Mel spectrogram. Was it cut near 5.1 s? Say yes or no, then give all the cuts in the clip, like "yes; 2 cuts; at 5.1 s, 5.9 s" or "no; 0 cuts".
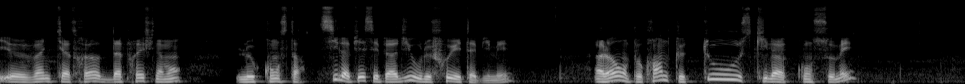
no; 1 cut; at 3.2 s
